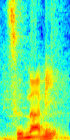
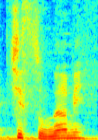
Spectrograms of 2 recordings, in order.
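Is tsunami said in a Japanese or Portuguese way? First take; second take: Japanese; Portuguese. First: The word is said in a Japanese way. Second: The word is said in a Portuguese way. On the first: The speaker calls it right. "mas sim tsunami" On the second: The speaker calls it wrong. "Não é tsunami"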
